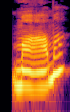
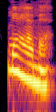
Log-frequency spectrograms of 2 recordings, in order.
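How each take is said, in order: First: Loud, rising incredulous question; loud derisive query; mocking echo. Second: High, loud cry of horror; loud frightened call; horrified shriek. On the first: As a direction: throw the word back as a scornful question. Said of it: "захохотала родившая меня женщина". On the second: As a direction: cry out in terror. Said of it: "в ужасе завизжала я". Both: A narrator's reading.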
